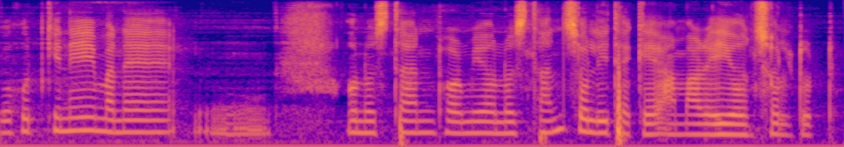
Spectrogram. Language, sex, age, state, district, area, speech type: Assamese, female, 30-45, Assam, Goalpara, urban, spontaneous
